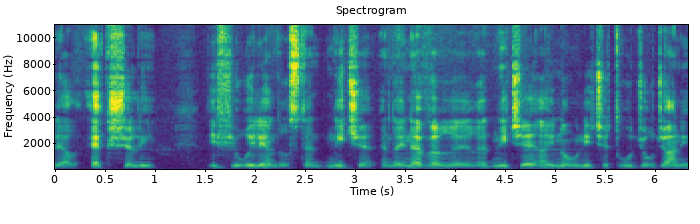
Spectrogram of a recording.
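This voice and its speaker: A man with an Israeli accent speaks. His very deep, low voice stays monotone and flat. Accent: Hebrew-accented English. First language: Hebrew. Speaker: online commentator on Hebrew and religion. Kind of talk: monologue talk to camera. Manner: halting with many fillers.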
